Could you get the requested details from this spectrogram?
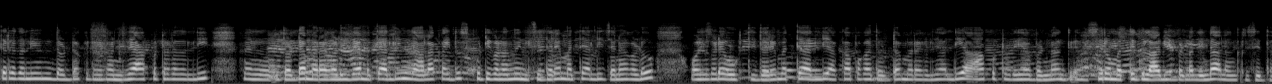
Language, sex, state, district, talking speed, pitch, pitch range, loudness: Kannada, female, Karnataka, Mysore, 165 wpm, 240 Hz, 225-250 Hz, -21 LUFS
